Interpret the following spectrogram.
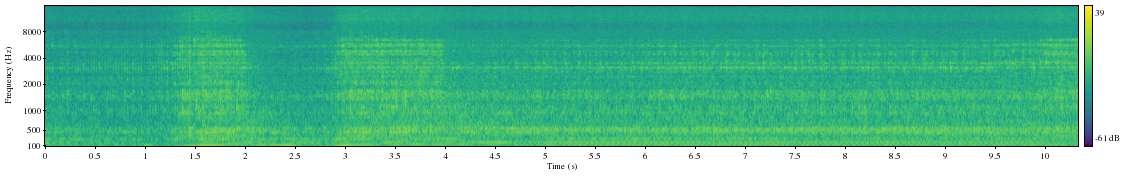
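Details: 1946 Chevrolet truck Stovebolt 216 inline six, original 6-volt system, warming up after cold start following nearly a month sitting; a couple of brief revs then steady even low idle, no misses or knocks; normal idle.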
